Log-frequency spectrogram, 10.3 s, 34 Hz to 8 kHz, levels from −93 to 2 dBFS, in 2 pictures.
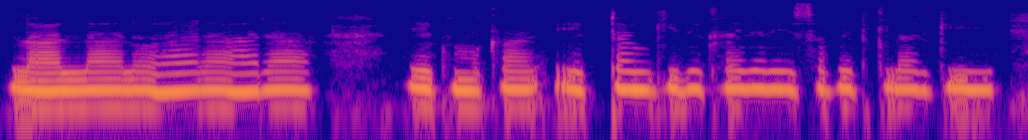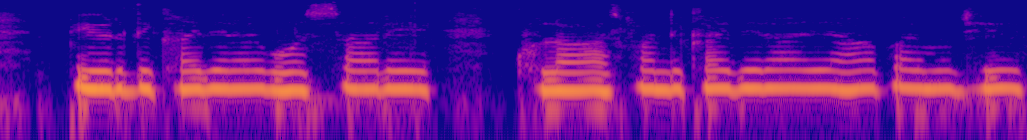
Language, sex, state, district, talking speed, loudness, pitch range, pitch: Hindi, female, Chhattisgarh, Rajnandgaon, 175 wpm, -33 LUFS, 235-255 Hz, 250 Hz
